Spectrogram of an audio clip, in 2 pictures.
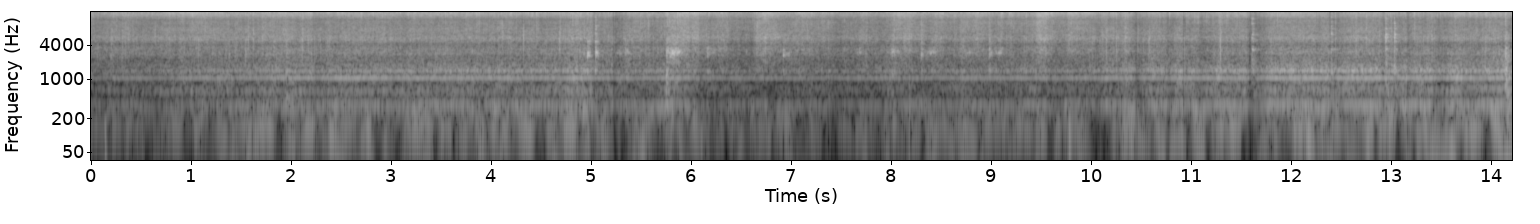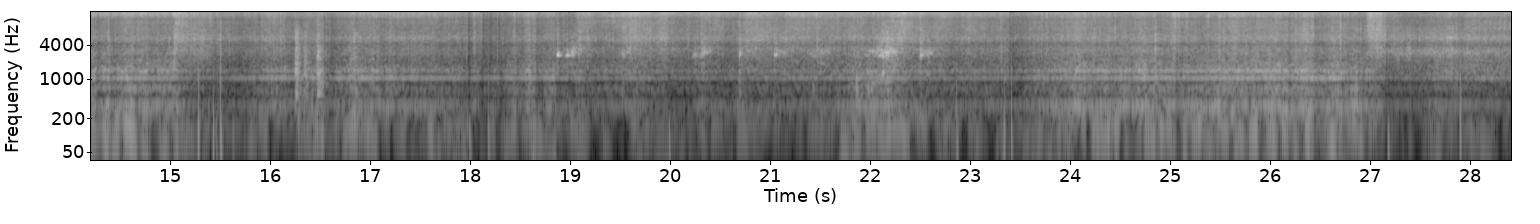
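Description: Chopped shallots sizzling in hot oil in a wok, with a metal spatula scraping and tapping against the pan now and then. A steady hum runs underneath.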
